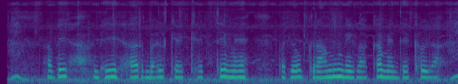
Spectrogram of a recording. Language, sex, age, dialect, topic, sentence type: Magahi, male, 18-24, Central/Standard, banking, statement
